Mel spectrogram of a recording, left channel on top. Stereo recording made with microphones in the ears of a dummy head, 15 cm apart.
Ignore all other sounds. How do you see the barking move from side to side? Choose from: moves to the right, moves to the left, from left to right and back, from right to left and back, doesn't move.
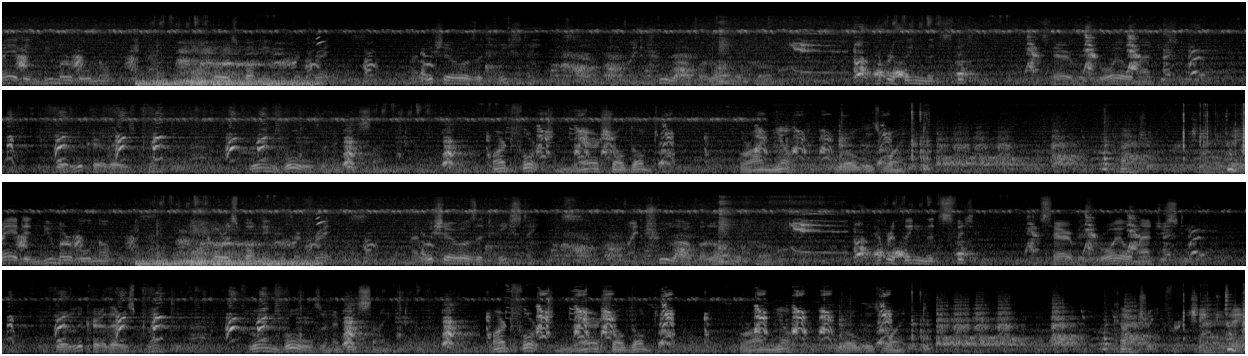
moves to the right.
